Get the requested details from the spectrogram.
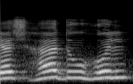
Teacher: ह की पेश लाम साकिन के साथ मिल जाएगी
